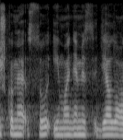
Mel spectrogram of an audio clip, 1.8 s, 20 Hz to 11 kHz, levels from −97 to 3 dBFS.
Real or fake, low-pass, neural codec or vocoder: real; 9.9 kHz; none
